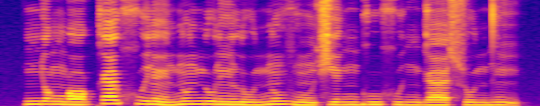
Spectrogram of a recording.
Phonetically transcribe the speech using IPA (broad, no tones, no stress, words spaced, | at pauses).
ɲɒŋɒ kæxʷiɾẽnũ nuɾĩlu nũvũɕe ŋɡuxʷi ŋɡæɬundĩ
